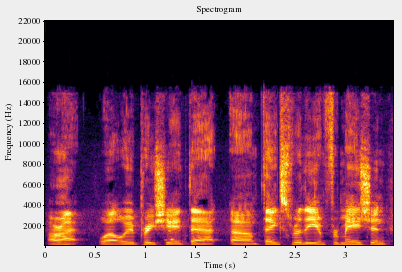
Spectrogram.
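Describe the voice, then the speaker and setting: A man's voice: fairly high pitch, steady tone, moderate pace, a bit bright, slight background noise. A man presenting live, unscripted severe weather coverage as a TV meteorologist, explaining things and directing the crew as he goes. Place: TV studio.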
